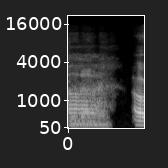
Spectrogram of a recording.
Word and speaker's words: Renault: is it uh Renault it's pronounced Ren oh Rena is it for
